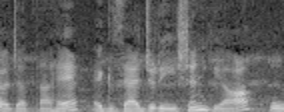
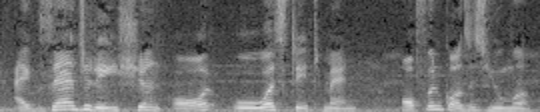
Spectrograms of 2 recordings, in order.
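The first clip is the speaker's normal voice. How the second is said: slow reading aloud; much slower than usual. Shown as a demonstration. Teacher reading the question slowly to students. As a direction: read slowly, word by word. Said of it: "third question पढ़ रही हूँ मैं".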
